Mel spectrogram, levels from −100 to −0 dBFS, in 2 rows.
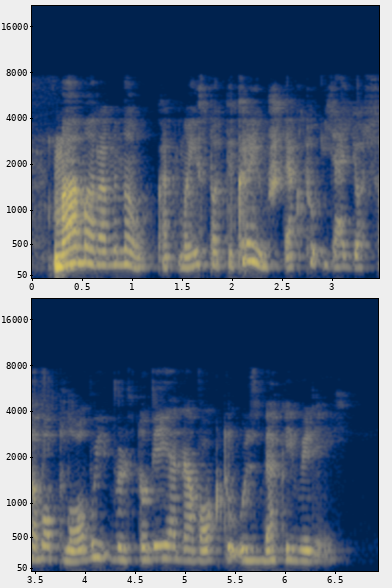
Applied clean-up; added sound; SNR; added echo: none; none; none; reverberation time 0.4 s.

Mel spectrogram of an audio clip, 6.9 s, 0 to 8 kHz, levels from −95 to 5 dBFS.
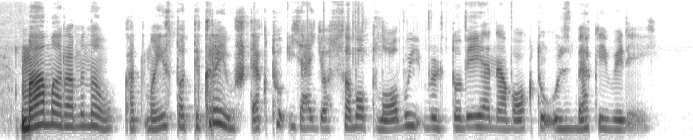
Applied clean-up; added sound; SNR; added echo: none; none; none; none.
